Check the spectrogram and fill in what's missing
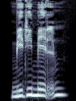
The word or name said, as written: midtimellem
